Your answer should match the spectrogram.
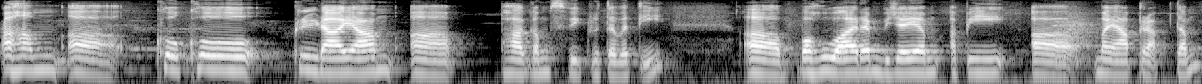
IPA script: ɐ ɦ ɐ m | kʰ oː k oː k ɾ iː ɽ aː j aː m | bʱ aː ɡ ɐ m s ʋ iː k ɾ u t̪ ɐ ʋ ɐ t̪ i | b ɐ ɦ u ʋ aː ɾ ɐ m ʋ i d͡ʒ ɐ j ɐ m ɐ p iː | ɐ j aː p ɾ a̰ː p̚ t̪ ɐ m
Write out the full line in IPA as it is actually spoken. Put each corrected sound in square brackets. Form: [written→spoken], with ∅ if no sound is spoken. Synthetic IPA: ɐ ɦ ɐ m | kʰ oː [k→kʰ] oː k ɾ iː ɽ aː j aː m | bʱ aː ɡ ɐ m s ʋ iː k ɾ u t̪ ɐ ʋ ɐ t̪ i | b ɐ ɦ u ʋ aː ɾ ɐ m ʋ i d͡ʒ ɐ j ɐ m ɐ p iː | ɐ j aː p ɾ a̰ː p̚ t̪ ɐ m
